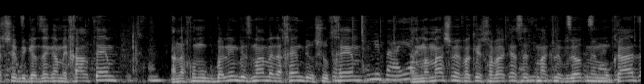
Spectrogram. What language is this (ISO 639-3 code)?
heb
